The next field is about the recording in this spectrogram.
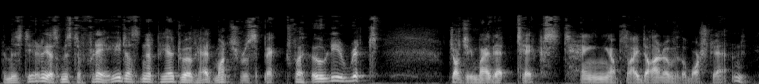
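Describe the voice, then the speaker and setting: An actor playing a shrewd, eccentric English detective doctor in a radio drama, speaking deliberately and theatrically in a gravelly, husky voice. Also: male voice, low-pitched, sing-song, heavily acted. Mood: wry, musing. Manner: deliberate, hesitant questioning, theatrical. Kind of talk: radio drama acting and narration.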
